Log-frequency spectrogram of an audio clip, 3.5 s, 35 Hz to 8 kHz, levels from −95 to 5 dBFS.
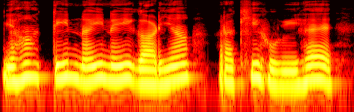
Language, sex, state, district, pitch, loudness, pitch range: Hindi, male, Jharkhand, Ranchi, 165 Hz, -14 LUFS, 145-180 Hz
